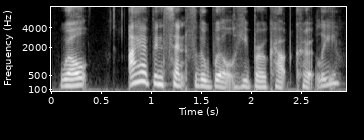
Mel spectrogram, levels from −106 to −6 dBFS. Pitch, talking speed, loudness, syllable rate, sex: 190 Hz, 245 wpm, -22 LUFS, 5.9 syllables/s, female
